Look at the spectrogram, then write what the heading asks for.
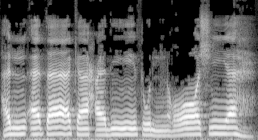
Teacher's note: Nah, kalau kita lihat di surah Al-Ghasyiyah ini banyak ayat yang diakhiri dengan huruf ta marbutah, yang jika kita waqaf berarti kita baca dengan huruf ha ya. Huruf ha memiliki sifat rakhawah, maka kita alirkan suaranya. Nafasnya mengalir dan juga suaranya mengalir.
